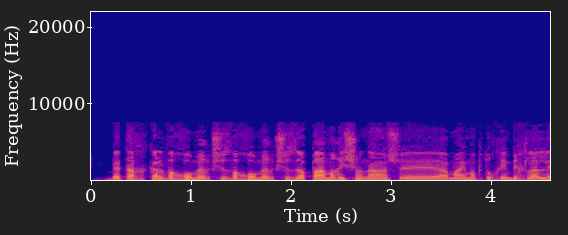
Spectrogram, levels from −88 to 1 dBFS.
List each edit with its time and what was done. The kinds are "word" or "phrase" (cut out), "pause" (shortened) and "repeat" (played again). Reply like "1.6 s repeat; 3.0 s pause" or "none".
1.4 s repeat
